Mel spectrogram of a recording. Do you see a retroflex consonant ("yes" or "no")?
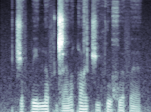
yes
